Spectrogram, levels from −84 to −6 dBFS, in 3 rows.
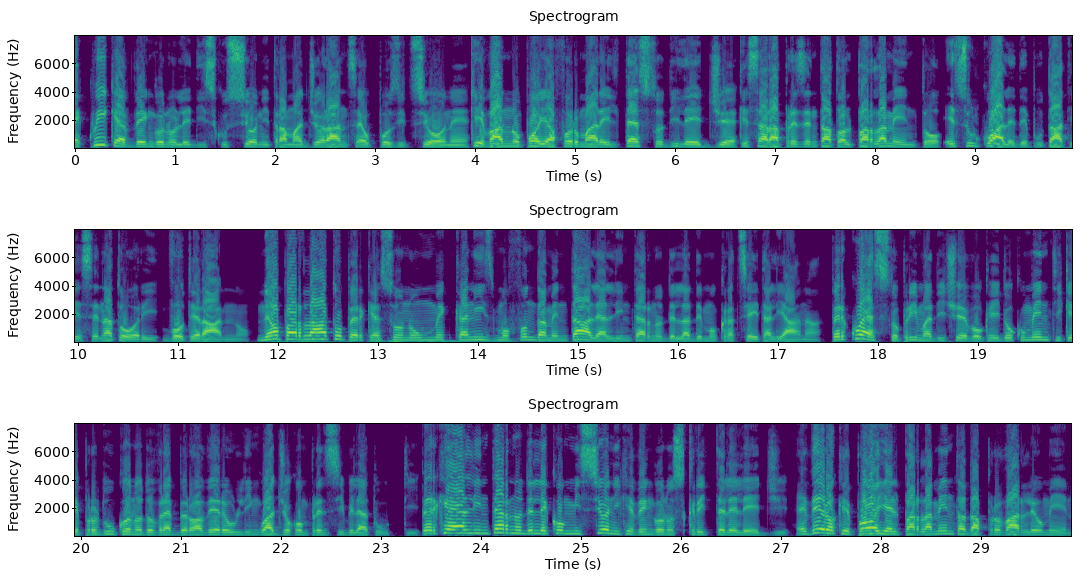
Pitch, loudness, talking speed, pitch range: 155 Hz, -25 LUFS, 160 wpm, 145-175 Hz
